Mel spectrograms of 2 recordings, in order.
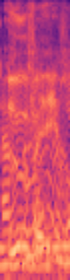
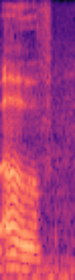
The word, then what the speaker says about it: Ove: So that's so if you watch the first movie they did in the original language, and so it was Uwe, was the way they pronounced it, and then we call him Ove, and I don't know, I haven't read why they changed it to Otto.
